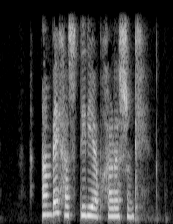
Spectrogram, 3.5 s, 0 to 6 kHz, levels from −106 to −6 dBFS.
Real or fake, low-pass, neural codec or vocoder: real; 5.4 kHz; none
